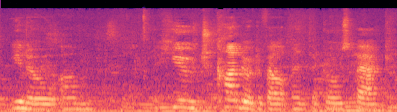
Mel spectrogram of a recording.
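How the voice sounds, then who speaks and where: A woman keeps a moderate pace while loud background noise surrounds her. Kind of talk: meeting discussion. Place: meeting room. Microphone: camera far.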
